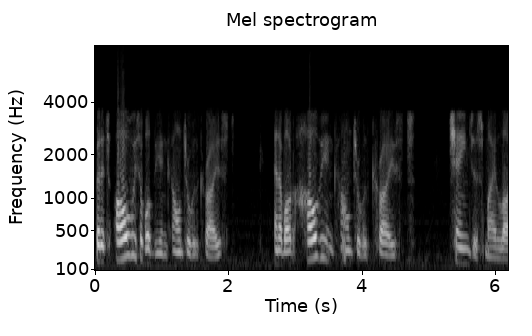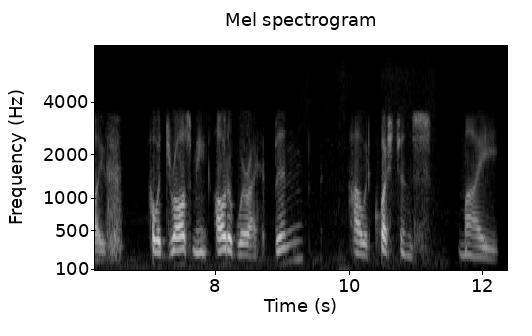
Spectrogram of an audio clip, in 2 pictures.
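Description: A soft-spoken man in his sixties, originally from Cuba, thinks aloud and often restarts his sentences. His voice is gravelly and a little husky. It comes through a thin, phone-like line with a dry, close sound. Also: medium pitch, lively intonation, measured pace, dry recording. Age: 60s. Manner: soft-spoken, reflective, frequent hesitations and restarts. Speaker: Trappist monk and author. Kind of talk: thoughtful interview answers.

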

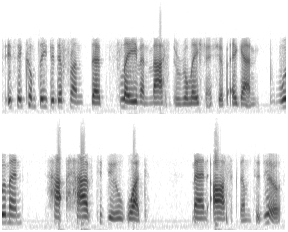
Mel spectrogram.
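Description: A woman speaks over a thin, tinny phone line, her voice close and dry. She talks haltingly, filling pauses with ums and ahs and restarting her sentences. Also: fairly low pitch, dry recording. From Turkey. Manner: hesitant, many fillers and restarts. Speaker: guest. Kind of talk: interview on faith and upbringing.

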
